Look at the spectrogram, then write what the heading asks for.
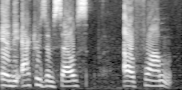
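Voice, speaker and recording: A woman's voice: lowish voice, steady tone, a little slow, a little mellow. A woman hosting a show, interviewing a guest in a conversational, promotional style.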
